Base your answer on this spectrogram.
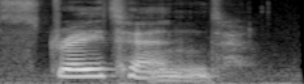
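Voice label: "straightened", US English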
